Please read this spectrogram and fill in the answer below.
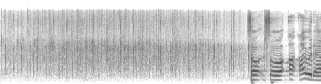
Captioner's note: applause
